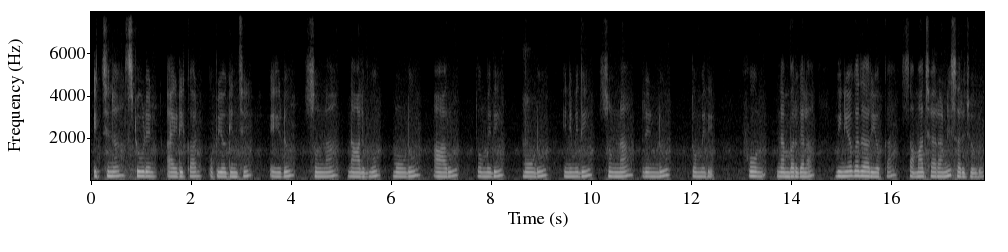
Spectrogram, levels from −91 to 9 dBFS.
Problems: low volume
